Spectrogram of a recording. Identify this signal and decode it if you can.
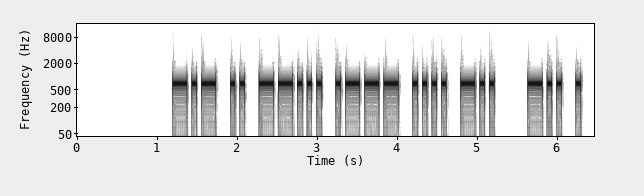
Morse code, heard as a keyed tone, about 20 wpm, 700 Hz. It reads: KI7JHD DE
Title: USA Callsign DE Callsign 20wpm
